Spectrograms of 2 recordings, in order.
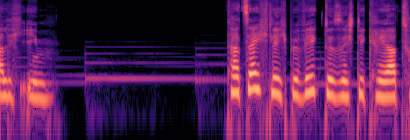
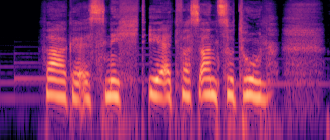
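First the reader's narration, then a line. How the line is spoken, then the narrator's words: Gasping in fear. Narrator (German): keuchte ich vor Angst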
